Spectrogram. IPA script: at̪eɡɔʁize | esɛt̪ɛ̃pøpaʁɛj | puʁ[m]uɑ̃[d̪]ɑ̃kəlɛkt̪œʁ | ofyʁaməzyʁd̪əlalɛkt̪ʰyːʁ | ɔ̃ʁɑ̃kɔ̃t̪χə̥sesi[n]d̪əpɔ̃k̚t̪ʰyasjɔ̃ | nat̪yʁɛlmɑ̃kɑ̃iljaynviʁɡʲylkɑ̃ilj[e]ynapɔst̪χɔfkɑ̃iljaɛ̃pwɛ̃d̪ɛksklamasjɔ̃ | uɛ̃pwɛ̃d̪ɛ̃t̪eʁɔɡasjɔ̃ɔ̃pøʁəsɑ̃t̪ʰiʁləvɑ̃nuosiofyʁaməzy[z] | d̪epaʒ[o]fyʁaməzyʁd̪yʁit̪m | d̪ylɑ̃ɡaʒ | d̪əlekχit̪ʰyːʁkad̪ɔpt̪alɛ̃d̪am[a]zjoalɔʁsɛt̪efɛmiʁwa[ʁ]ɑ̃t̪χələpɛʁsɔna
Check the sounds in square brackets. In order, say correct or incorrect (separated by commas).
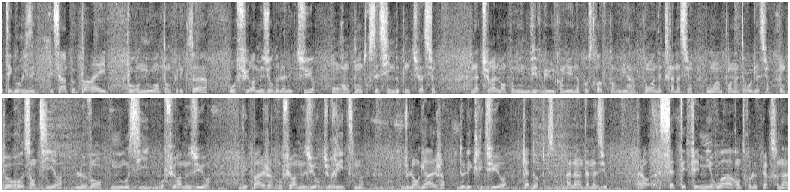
incorrect, incorrect, incorrect, incorrect, incorrect, correct, correct, correct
